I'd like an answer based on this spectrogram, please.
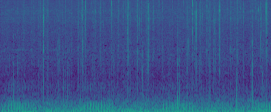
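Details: Deep, grainy purring from a cat, rhythmic and unbroken, mixed with the pops and hiss of a burning fire.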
